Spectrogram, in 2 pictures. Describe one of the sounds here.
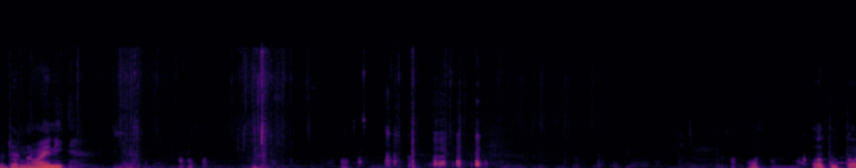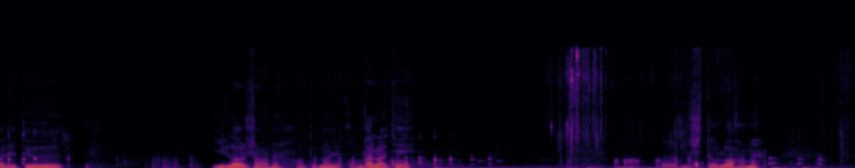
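A rooster clucks close by.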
